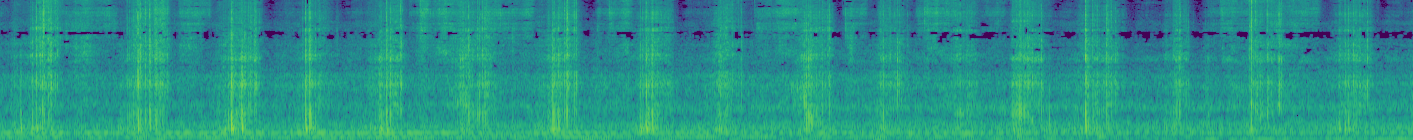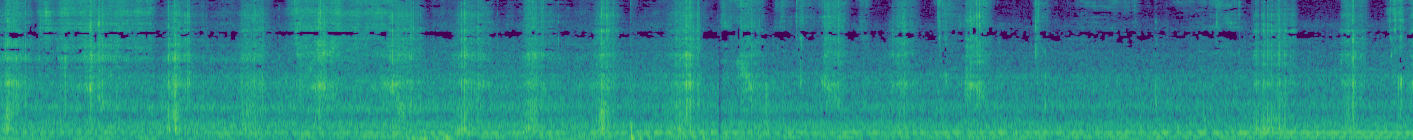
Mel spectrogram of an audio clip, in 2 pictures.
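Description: Close-miked chewing of lump charcoal: gritty crunches and scrapes as the mouthful is ground between the teeth, about one a second, louder in the first half and softer toward the end. A steady low hum runs underneath.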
